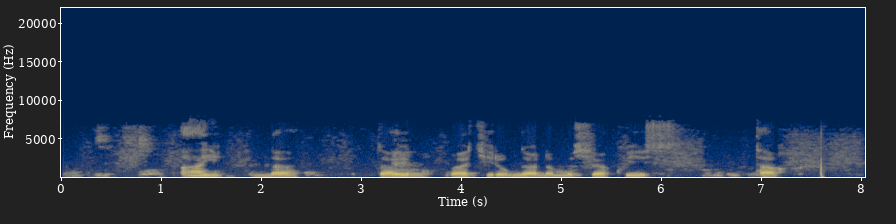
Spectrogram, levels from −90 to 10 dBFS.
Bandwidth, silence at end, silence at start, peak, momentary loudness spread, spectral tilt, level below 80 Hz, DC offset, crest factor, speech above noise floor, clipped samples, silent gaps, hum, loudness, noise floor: 7.4 kHz; 0.4 s; 0.1 s; -2 dBFS; 21 LU; -5 dB/octave; -68 dBFS; under 0.1%; 16 dB; 36 dB; under 0.1%; none; none; -18 LUFS; -53 dBFS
